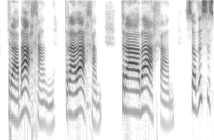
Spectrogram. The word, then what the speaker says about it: trabajan: the punch the punch the stress generally comes on the second to last not the last syllable the second to last syllable trabajan so this is pronounced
